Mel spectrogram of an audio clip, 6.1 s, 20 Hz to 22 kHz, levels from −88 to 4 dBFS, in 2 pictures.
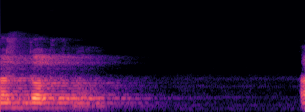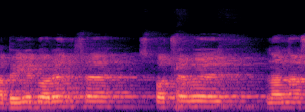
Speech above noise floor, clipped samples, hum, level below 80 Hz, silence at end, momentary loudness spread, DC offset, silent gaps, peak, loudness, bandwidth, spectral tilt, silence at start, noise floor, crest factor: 47 dB; under 0.1%; none; -68 dBFS; 0 s; 13 LU; under 0.1%; none; -6 dBFS; -22 LUFS; 7.4 kHz; -4.5 dB/octave; 0 s; -68 dBFS; 18 dB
